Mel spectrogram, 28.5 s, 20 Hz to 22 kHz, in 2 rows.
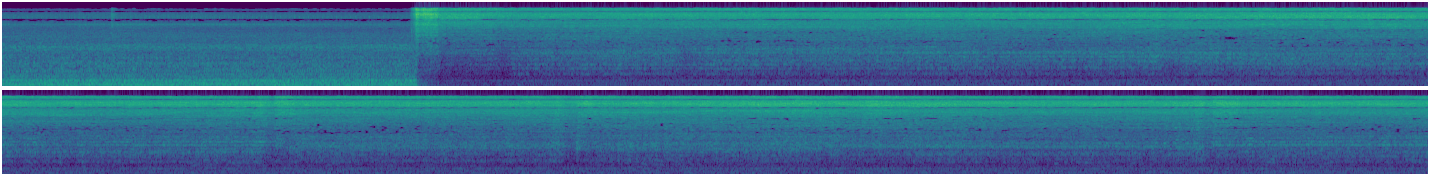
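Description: CNC plasma torch cutting 4 mm Corten steel plate: a steady hiss of the cutting arc with a high, sizzling edge. A louder low rumble fills the first four seconds and stops abruptly.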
